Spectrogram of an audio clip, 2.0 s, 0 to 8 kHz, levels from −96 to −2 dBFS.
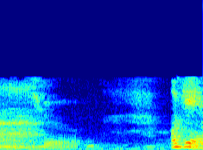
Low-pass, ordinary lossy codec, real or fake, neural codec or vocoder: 7.2 kHz; AAC, 16 kbps; real; none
